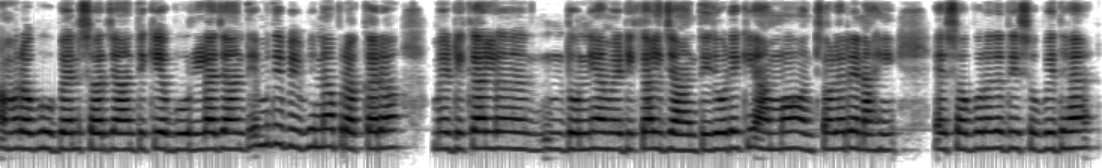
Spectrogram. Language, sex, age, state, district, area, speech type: Odia, female, 45-60, Odisha, Kandhamal, rural, spontaneous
